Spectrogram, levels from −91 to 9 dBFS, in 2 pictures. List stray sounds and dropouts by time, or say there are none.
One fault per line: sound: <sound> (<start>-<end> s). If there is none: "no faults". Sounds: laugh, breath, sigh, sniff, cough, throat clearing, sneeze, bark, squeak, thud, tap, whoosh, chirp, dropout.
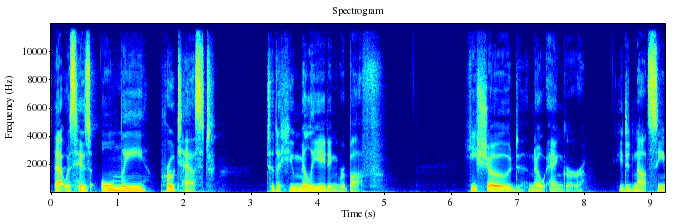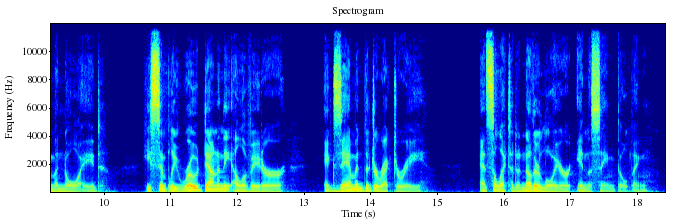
no faults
